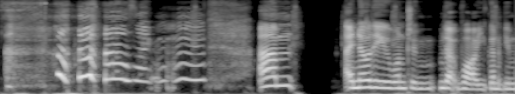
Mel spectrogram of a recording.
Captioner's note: laughs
